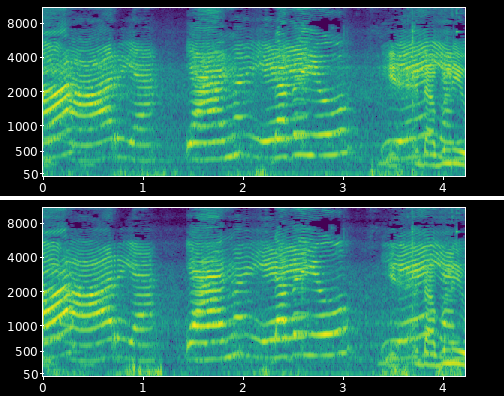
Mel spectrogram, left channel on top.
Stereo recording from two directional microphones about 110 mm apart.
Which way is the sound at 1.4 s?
75° right (ahead or behind).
